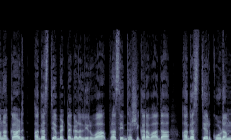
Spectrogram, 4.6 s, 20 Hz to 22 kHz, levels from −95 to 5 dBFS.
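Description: No technical faults can be heard.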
